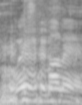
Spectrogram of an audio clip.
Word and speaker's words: Westmalle: Don't forget the E, man. I'll never forget the E again. It's not silence. All right, Westmalle.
